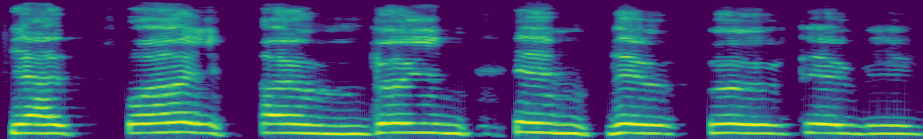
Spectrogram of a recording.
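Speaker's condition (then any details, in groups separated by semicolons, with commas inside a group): Cerebral palsy; adapted wheelchair boxer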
